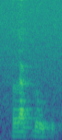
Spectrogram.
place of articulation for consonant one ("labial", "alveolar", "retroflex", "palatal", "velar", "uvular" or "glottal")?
alveolar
